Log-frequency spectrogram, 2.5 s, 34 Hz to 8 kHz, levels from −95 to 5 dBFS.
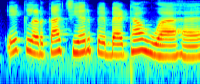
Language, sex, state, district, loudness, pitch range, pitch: Hindi, female, Jharkhand, Garhwa, -13 LUFS, 225-285 Hz, 260 Hz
